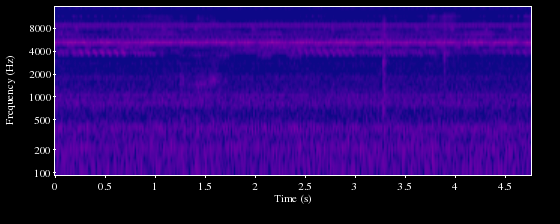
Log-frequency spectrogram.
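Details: Camping in the countryside in autumn, insects chirp outside the open tent: a thick wall of high trills and beating pulsed calls, with a couple of faint taps and a gentle background murmur.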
